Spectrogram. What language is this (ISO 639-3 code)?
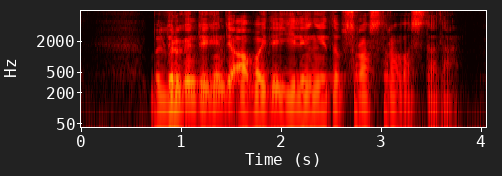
kaz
